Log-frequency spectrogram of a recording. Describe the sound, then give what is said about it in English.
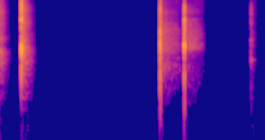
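Four sharp hand claps in an uneven rhythm: one, a pause of nearly two seconds, two close together, then a fainter final clap. No one speaks. “The clap heard round the world.”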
